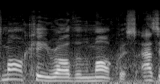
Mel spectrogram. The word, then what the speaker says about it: Marquis: name of this hotel they tell me on the front desk its JW Marriott Marquis although spelt Marc Chris now Marquis is the French pronunciation of Marquess which means no woman now in English we pronounce it Marquess which is actually in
